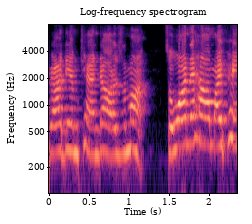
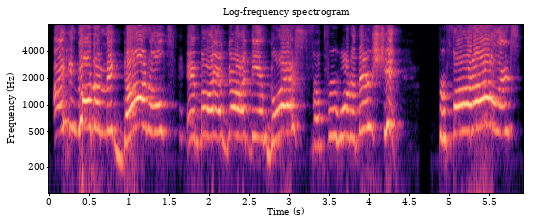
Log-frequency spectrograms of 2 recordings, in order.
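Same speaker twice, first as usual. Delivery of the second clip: furious shout; 9 semitones higher, 7 dB louder than usual. Real, not acted. Ranting at cheap glassware.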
